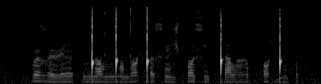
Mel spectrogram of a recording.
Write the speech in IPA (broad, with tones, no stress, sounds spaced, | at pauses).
p ə˞˦ ɣ ə˞˨ ɭ ɘ˦ | ŋ͡ǃ ə˞˨ lˠ ŋ͡ǃ ɔ̃˨ dˤ ə˞˦ ǃ ə˨ x ɛ̃˨ ʒ θ ɔ˦ xʲ ə̃˨ ǃ ɛ˨ lˠ ɣ ə˨ p ʔ ɔ˦ ɡ͡ǃ ə̃˨ p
